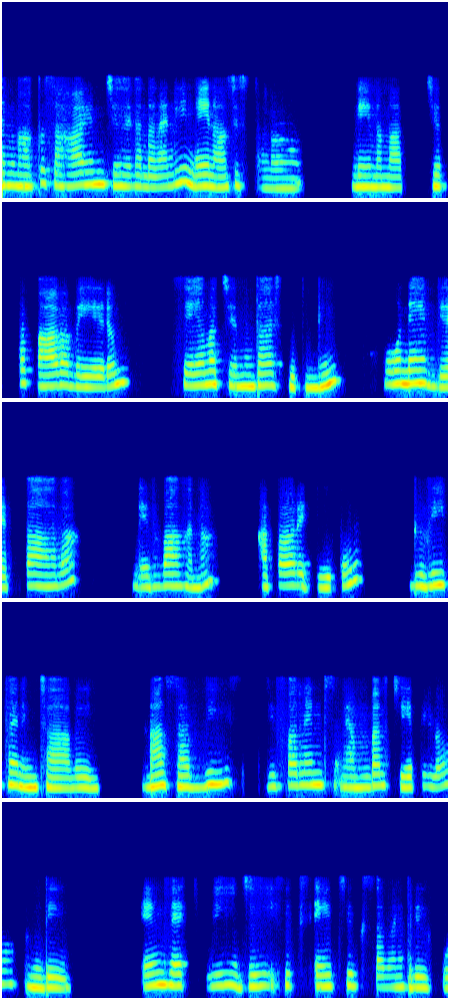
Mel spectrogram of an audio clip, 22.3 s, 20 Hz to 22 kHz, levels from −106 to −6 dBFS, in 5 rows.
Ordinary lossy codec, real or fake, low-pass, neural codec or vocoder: Opus, 64 kbps; fake; 5.4 kHz; codec, 16 kHz, 0.5 kbps, X-Codec, HuBERT features, trained on general audio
